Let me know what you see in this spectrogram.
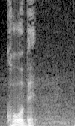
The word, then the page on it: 神戸: Kōbe; [koꜜː.be]; Japanese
